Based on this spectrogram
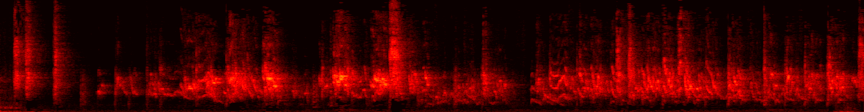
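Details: Pet budgies chirp and warble continuously, a scratchy, buzzy stream of rapid notes broken by one short pause halfway.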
